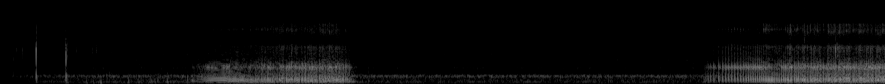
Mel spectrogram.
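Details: Loud, rough snoring from a small dog sleeping, which snores like this every night: two inhaled snores about five seconds apart.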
